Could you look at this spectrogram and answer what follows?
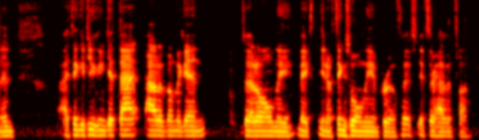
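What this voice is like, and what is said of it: Strong American accent. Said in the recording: “You have a really strong American accent.”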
